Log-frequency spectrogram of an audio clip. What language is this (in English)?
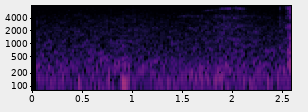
Spanish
